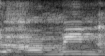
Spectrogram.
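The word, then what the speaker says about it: آمين: Na sabah te amin aman. Nabi Ibrahim pernah berdoa rabbij'al hza baladan amina. Amin. Ya Allah jadikan negeri ini negeri yang a aman. Sabah te amin. A panjang min panjang.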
